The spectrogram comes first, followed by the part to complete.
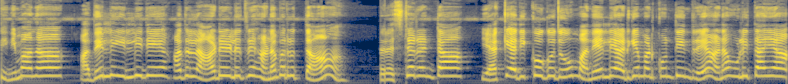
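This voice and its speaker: A woman voicing chatty, thrifty female village birds in an expressive children's cartoon style. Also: very high voice, fairly quick, soft background music.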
